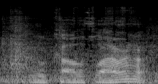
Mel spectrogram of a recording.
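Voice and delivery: ordinary delivery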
